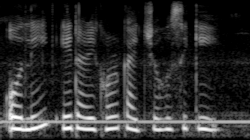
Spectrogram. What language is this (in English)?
Assamese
